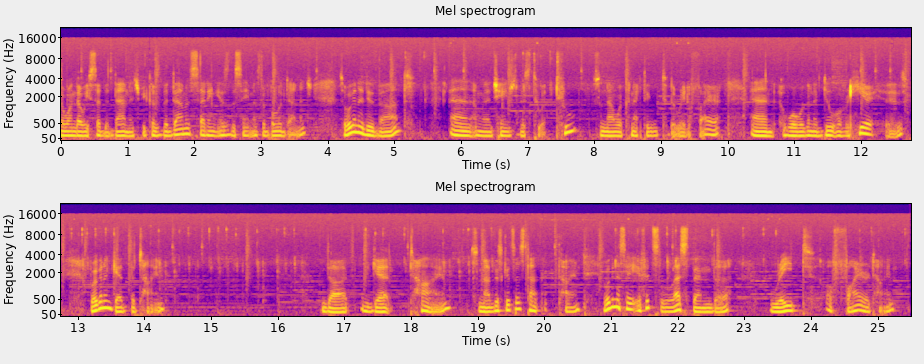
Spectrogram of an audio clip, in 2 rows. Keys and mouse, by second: 0.0 ctrl+c, 1.4 click, 3.2 ctrl+v, 5.2 ;, 6.8 BackSpace, 6.9 2, 7.3 ctrl+s, 11.6 click, 11.8 click, 12.6-19.3 typing, 14.2 Tab, 21.1-24.0 typing, 24.4 Tab, 24.9 ctrl+s.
